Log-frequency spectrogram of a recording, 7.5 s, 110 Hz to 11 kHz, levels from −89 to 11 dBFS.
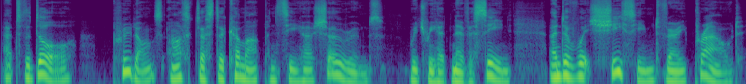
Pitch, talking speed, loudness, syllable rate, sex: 135 Hz, 200 wpm, -18 LUFS, 5.1 syllables/s, male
